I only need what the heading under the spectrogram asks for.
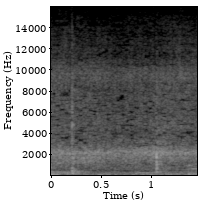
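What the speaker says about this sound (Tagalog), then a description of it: "Ginisa muna, bawang sibuyas." Garlic and onions sizzling in a hot pan, with a steady fry hiss and a couple of light stirring knocks and scrapes.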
